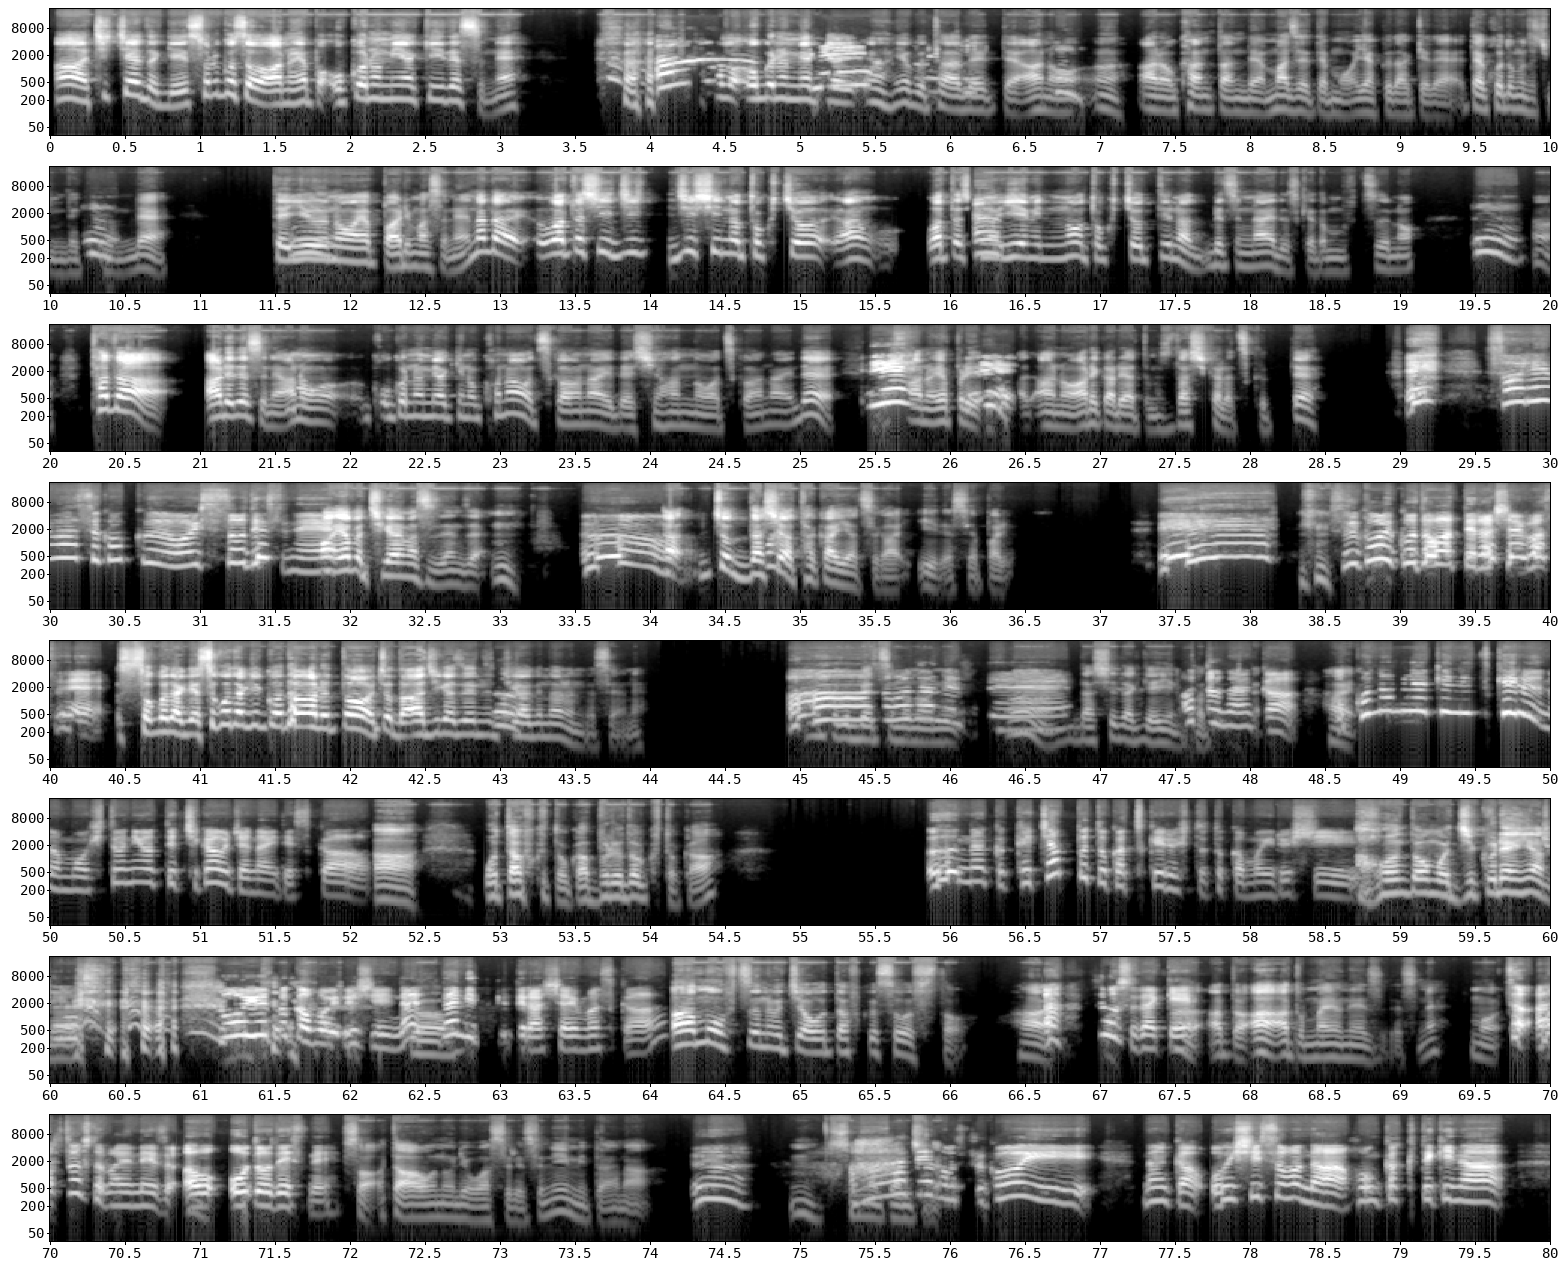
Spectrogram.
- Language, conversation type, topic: Japanese, podcast, 子どもの頃、いちばん印象に残っている食べ物の思い出は何ですか？
- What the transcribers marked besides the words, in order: chuckle; surprised: "え！"; chuckle; other noise; laugh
